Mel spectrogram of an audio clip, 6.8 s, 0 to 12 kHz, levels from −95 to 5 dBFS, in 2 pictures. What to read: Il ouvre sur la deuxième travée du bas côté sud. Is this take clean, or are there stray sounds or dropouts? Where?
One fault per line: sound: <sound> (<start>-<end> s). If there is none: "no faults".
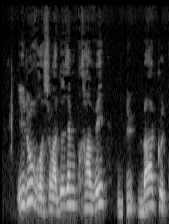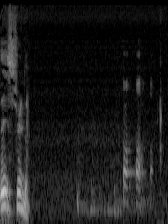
sound: dropout (2.5-2.5 s)
sound: laugh (4.9-6.5 s)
